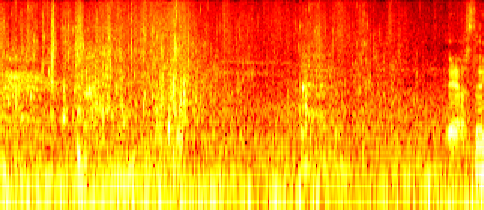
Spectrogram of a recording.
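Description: Faint, irregular sloshing and scuffing as a large snagged paddlefish is dragged through shallow muddy water.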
